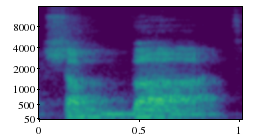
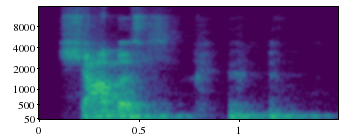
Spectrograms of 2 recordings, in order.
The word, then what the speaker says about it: Shabbat: on the right syllable, the Ashkenazi put the emphasis on the wrong syllable. Well, who's to say they're wrong, right? But they would put the emphasis on the first syllable, Sha, rather than the rest of us, right? Shabbat. And then they pronounce the tav as an S sound. Shabbos.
